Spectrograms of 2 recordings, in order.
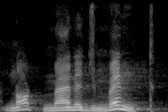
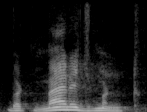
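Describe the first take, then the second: First: The final syllable has a full 'e' vowel. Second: The final syllable has a weak, reduced vowel. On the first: The speaker calls it wrong. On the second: The speaker calls it right.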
